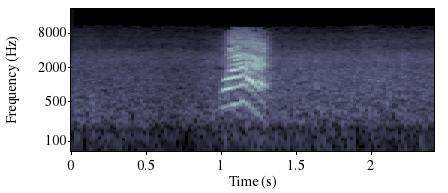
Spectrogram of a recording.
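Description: A young woman calls out from a distance.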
